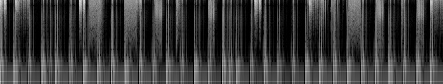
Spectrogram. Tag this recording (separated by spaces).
electronic noise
